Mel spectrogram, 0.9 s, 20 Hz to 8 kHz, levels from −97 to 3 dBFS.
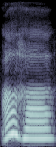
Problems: constant background noise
